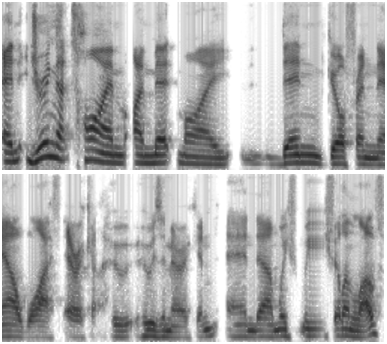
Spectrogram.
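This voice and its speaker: Here a man speaks with an Australian accent at a medium pitch. His pace is fairly slow, with ordinary pitch variation. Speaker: real estate investor and author.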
